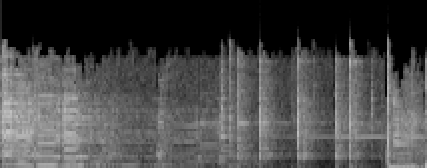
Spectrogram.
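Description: Two violins playing a melody of a Sudanese song together. After about two seconds they drop away to a quiet stretch with a few short, sharp notes. Right at the end a louder accompaniment with deep low notes comes in.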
